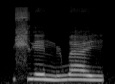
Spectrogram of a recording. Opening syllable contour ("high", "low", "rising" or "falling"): falling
